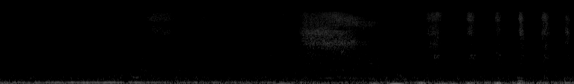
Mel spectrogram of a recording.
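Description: Long fingernails scratch across black and white textured knit fabric laid flat while hands move over it, giving a quiet, soft, rasping hiss over a low, steady hum. A longer, brighter scraping stroke is followed by a run of short, crisp scratches near the end.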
